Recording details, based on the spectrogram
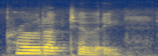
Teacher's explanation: The primary stress is on tiv, that's the longest syllable, productivity, but the first syllable goes back to a pure vowel o because it has secondary stress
